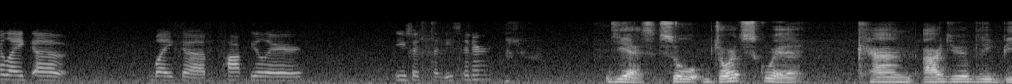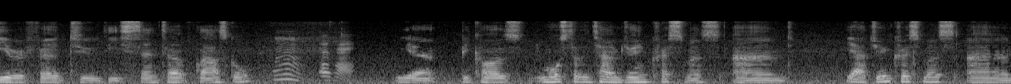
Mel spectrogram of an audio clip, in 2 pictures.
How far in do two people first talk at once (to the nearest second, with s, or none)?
none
